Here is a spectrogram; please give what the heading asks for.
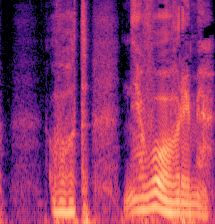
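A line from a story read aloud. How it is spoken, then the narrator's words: Groaning. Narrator (Russian): стонал он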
